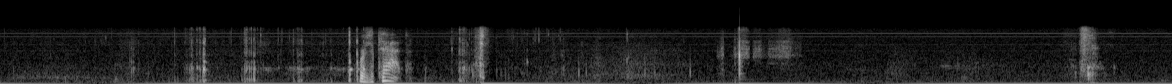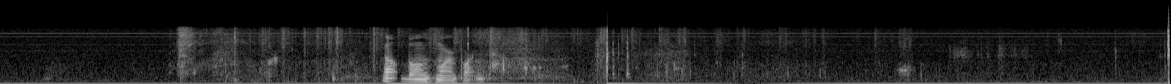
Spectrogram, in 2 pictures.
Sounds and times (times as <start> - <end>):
Speech: 3.5 - 4.2, 15.5 - 16.8.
